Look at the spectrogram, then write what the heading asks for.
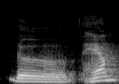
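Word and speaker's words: חן: Ren é a palavra, ren, mas se escreve com CH, C-H-E-N, ren, que significa favor merecido.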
